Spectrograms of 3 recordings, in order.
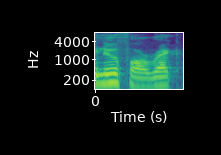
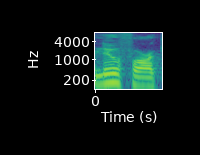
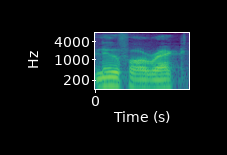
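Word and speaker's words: NUFORC: other folks founded New For I I say New for Rick, by the way. If you say New Fork, you think of Peter Davenport. And so, I pronounce that Newf Rick to differentiate them.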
